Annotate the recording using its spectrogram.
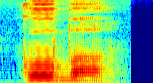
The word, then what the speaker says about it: kubo: And then finally, we have kubo. Kubo. Kubo. Kubo is spelled as K-U-B-O.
